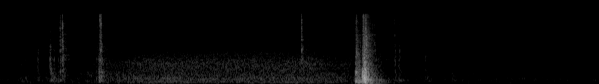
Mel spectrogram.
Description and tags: Door - Full 3
My front door recorded with AKG C414
close, open, door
